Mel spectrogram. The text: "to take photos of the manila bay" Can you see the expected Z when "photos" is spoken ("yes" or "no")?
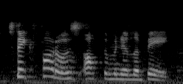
yes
